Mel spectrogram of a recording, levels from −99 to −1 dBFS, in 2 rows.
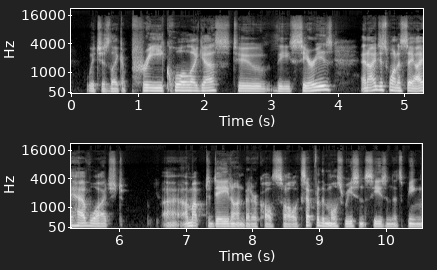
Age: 30-49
